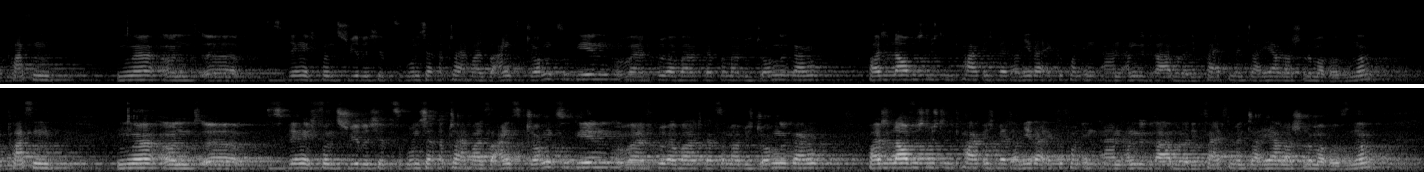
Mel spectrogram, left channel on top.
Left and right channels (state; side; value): quieter; left; 14.8 dB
